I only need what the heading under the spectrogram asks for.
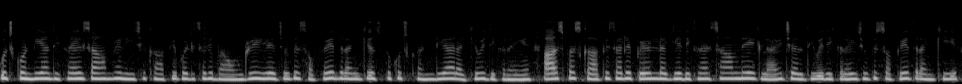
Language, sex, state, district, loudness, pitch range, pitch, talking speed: Hindi, female, Uttar Pradesh, Etah, -24 LUFS, 245-265 Hz, 260 Hz, 300 wpm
